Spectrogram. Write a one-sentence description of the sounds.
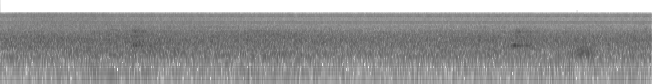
Low outside noises with a distant dog barking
